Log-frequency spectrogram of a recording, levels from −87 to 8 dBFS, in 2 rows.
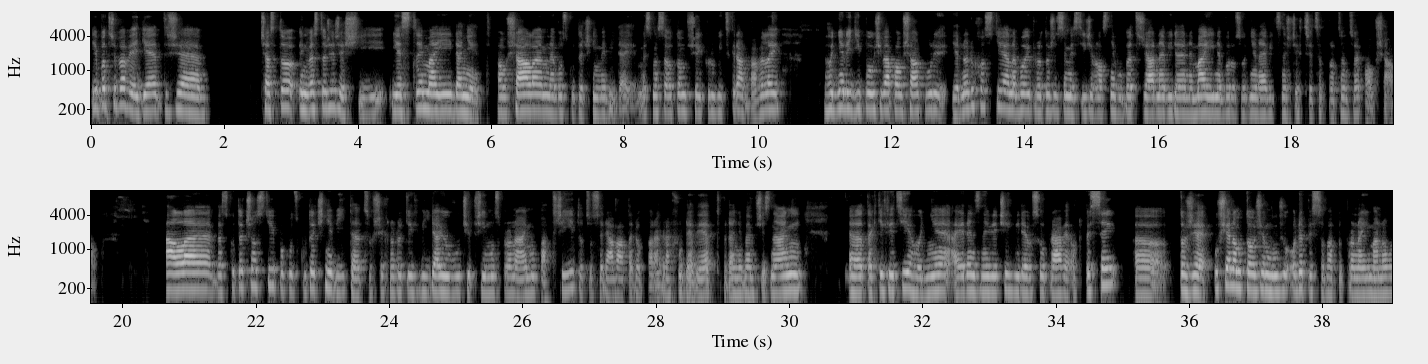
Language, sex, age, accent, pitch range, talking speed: Czech, female, 30-49, native, 165-190 Hz, 150 wpm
